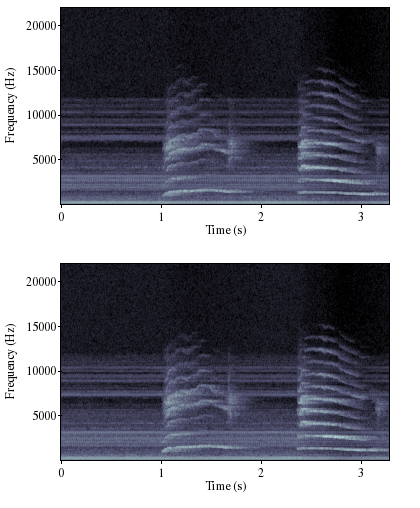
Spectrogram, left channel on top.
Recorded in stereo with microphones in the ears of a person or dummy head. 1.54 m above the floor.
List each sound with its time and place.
0.0 s a machine running: 15° right (ahead or behind), 1.2 m
1.0 s a cat meowing: 40° right (ahead or behind), 1.8 m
